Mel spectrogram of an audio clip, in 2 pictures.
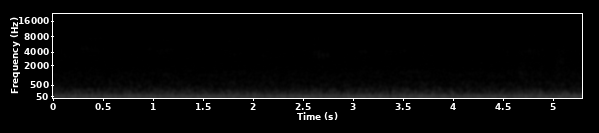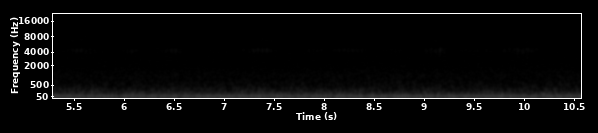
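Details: Rescued odd-eyed white cat Xiaolin, taken in during autumn 2018 after arriving weak and ragged, settles affectionately on a lap; a steady low rumbling purr runs throughout with soft, regular pulsing texture and faint room hiss.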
